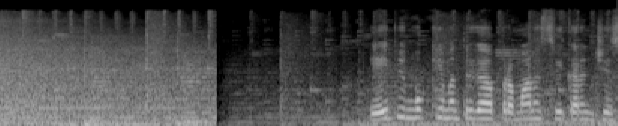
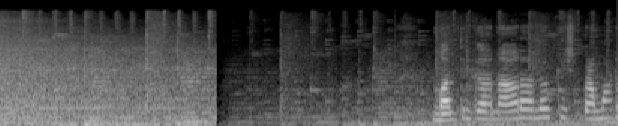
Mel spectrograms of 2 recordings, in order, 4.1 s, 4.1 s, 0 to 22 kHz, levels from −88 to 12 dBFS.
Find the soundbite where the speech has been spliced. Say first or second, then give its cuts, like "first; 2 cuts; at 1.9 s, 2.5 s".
second; 1 cut; at 2.4 s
